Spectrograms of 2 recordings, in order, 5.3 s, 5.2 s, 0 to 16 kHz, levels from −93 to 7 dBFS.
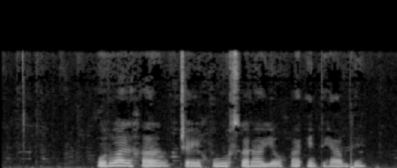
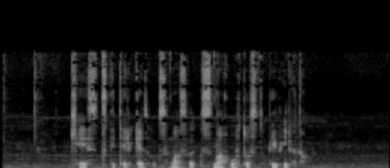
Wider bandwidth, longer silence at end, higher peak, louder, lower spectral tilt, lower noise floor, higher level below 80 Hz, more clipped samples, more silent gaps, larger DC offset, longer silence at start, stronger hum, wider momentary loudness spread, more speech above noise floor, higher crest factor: about the same, 12 kHz vs 11.5 kHz; second, 0.4 s vs 1.1 s; about the same, -8 dBFS vs -10 dBFS; first, -24 LUFS vs -30 LUFS; first, -5.5 dB/octave vs -4 dB/octave; about the same, -57 dBFS vs -59 dBFS; first, -44 dBFS vs -56 dBFS; neither; neither; neither; first, 1.3 s vs 0.05 s; neither; about the same, 13 LU vs 14 LU; first, 34 dB vs 30 dB; second, 16 dB vs 22 dB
